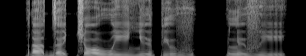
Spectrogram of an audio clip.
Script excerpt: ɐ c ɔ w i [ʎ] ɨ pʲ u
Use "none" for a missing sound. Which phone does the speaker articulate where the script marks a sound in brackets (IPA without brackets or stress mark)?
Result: ʎ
